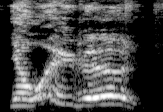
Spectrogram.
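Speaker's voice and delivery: high, loud, belted-out Chicago accent. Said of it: "think of, think of Rocky".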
